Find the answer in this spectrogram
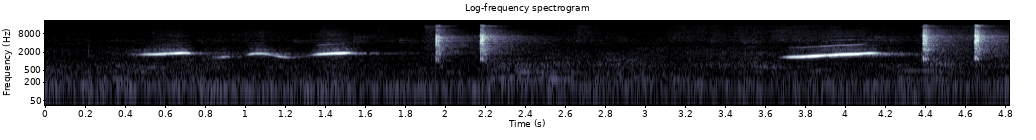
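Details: White-rumped shama, Medan-type murai batu from Indonesia: clear whistled notes near one pitch, a wavering phrase and a rising slurred whistle, separated by sharp dry clicks, in a quiet setting.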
